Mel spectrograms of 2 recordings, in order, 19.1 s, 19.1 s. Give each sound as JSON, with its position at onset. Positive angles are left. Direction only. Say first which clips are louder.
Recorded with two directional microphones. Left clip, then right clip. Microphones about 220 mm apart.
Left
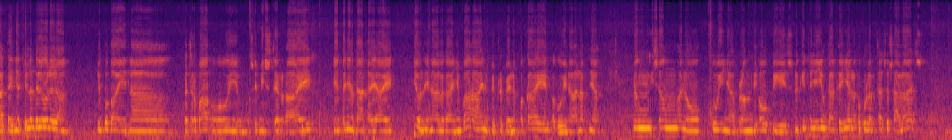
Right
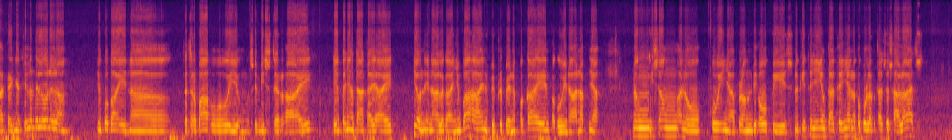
{"t": 0.3, "sound": "mantra", "louder": "right 4 dB", "side_deg": -35}
{"t": 8.3, "sound": "speech", "louder": "right 9 dB", "side_deg": -40}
